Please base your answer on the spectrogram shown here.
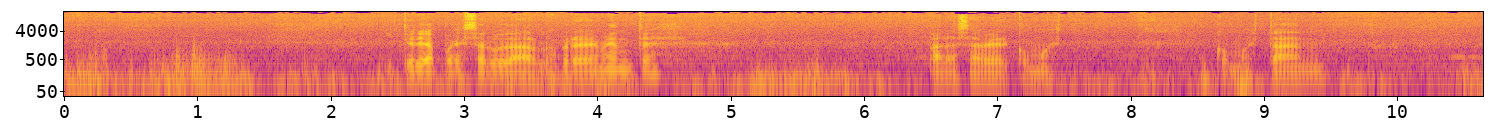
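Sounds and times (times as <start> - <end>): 
wind gusting through palm tree branches: 0.0 - 10.6
speech: 2.6 - 4.7, 6.5 - 7.6, 8.6 - 9.6.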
